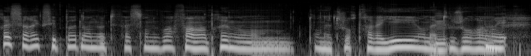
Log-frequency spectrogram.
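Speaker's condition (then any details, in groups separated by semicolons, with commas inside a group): No condition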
